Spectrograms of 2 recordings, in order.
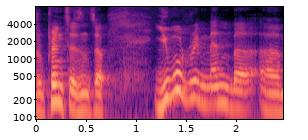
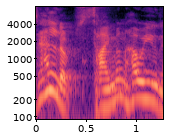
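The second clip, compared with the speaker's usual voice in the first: higher-pitched cheery hello; choir greeting; 6 semitones higher than usual. Acted. Choir leader greeting Simon at practice, higher-pitched acted greeting. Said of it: "when you go to choir practice".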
